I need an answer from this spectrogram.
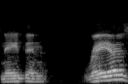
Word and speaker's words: Nathan Reyes: with me is second place also known as Nathan Reyes is that how you say your name that's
